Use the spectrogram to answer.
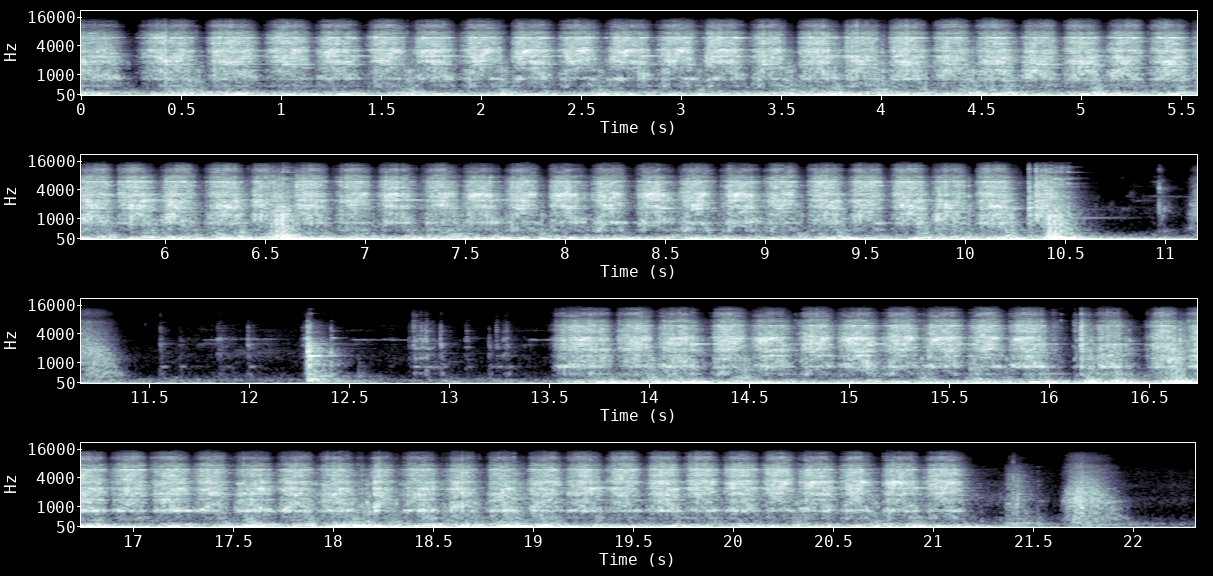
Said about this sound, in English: I keep tilting my saw back and forth like that so it cuts it wide enough for the screwdriver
